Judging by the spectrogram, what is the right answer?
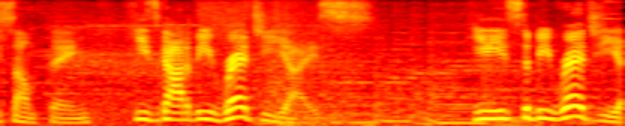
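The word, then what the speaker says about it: Regice: He's got to be Reggie Ice.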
